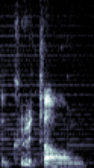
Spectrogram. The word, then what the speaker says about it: Crouton: If it's rumors you're after, take a tip from a fellow detective and go ask Crouton. Is that Crot? How do you pronounce that name, dude?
